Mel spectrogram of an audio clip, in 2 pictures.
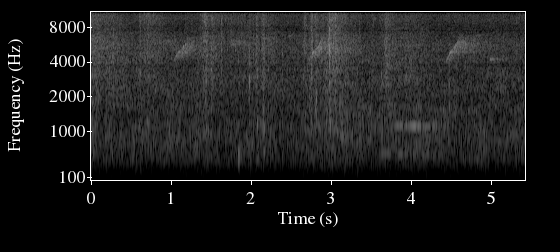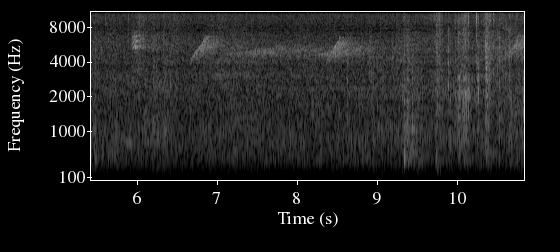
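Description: Outdoor ambience: a steady high hiss of insects, with a short high rising chirp repeated every second or two, and a few faint clicks.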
